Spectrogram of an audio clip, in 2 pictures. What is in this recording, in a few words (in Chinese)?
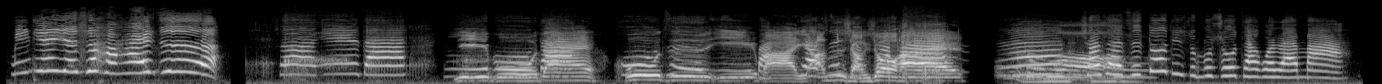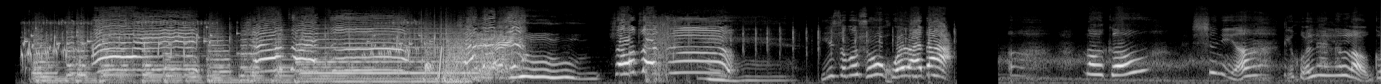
卡通分飾4角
